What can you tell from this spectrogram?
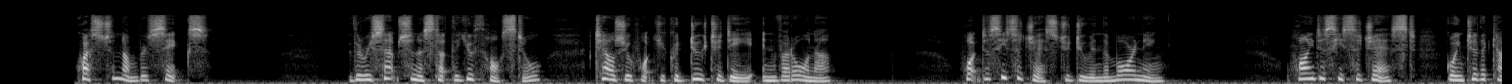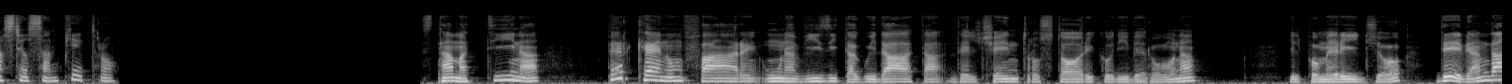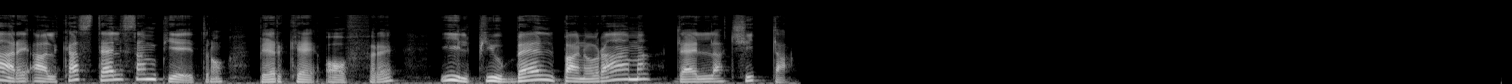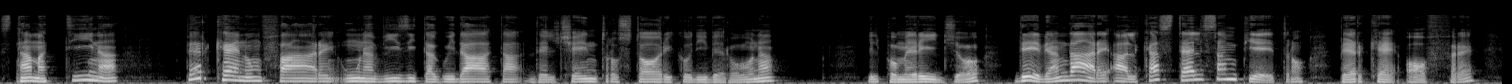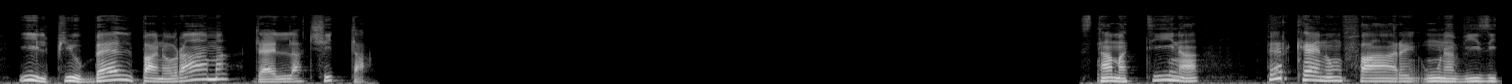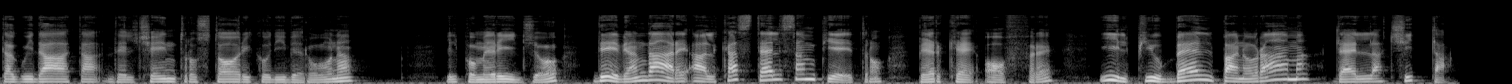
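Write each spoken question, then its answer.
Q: What does he suggest you do in the morning?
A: A guided tour of Verona's historic centre

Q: Why does he suggest going to the Castel San Pietro?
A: It has the best view of the city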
